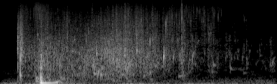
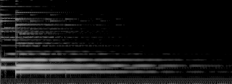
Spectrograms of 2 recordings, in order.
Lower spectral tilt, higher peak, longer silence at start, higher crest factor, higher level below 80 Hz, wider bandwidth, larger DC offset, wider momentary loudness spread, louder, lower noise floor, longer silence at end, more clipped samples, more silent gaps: first, -4.5 dB/octave vs 0.5 dB/octave; first, 0 dBFS vs -10 dBFS; about the same, 0.05 s vs 0 s; first, 26 dB vs 18 dB; first, -28 dBFS vs -64 dBFS; about the same, 19 kHz vs over 20 kHz; neither; second, 20 LU vs 24 LU; about the same, -27 LUFS vs -26 LUFS; second, -49 dBFS vs -55 dBFS; second, 0.05 s vs 0.6 s; neither; neither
